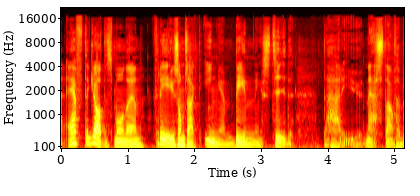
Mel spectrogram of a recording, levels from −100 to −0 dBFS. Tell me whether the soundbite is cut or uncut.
uncut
